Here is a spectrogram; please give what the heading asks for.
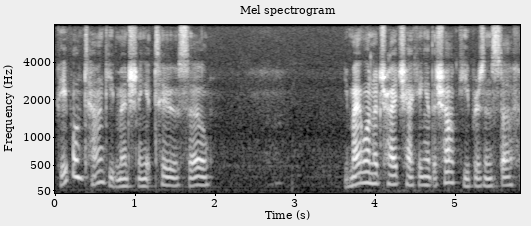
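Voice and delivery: hushed whisper. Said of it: "she's just kinda whispering it".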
